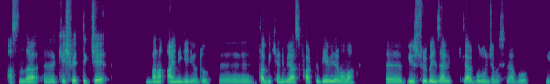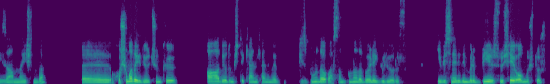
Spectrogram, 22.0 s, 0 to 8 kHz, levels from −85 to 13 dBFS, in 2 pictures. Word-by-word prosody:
Aslında, 150 +5 +2
eee, 115 -1 -3
keşfettikçe 135 +3 +2 0.9
bana 120 +5 +1
aynı 125 +2 +4
geliyordu. 105 - -3 0.2
Eee, 100 0 -5
tabii - - +3
ki - - -18
hani 105 0 -1
biraz 110 0 +4
farklı 110 -1 0
diyebilirim 110 +2 +4
ama, 155 +6 0 0.7
eee, 105 0 +1
bir 155 +1 +4
sürü 135 -4 +1
benzerlikler 125 -1 +2
bulunca 125 0 -2
mesela 100 -1 -8
bu 100 0 -5 0.3
mizah 105 0 -5
anlayışında, 100 0 -5 0.7
eee, 110 0 +2
hoşuma 145 +1 +2
da 145 - +10
gidiyordu. 120 -1 +2
Çünkü 125 0 0 0.6
a, 140 0 +2
diyordum 125 -2 0
işte - - -7
kendi 120 +1 -5
kendime 110 -3 -5 0.5
biz 115 -3 -17
buna 125 +1 -2
da 125 -1 +5
aslında 110 -3 -7
buna 120 +1 -2
da 120 -2 0
böyle 120 0 +1
gülüyoruz 100 -2 -4 0.7
gibisine 120 +1 -1
dediğim 120 +1 +1
böyle 115 -5 -1
bir 135 -1 +5
sürü 125 -1 -3
şey 125 0 +6
olmuştur. 125 +2 +1
115 Hz, 130 wpm, -22 LUFS, 105-130 Hz, 0.9 s, da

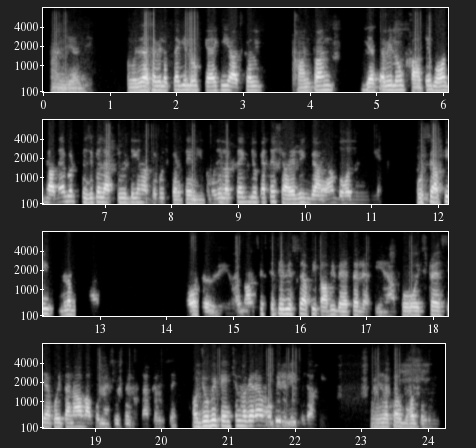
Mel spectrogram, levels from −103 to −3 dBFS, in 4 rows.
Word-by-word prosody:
हाँ 120 -1 -8
जी, 115 0 -6
हाँ 115 0 -6
जी। 110 0 -15 0.6
मुझे 125 +2 0
ऐसा 155 - +2
भी 150 - +3
लगता 145 +1 0
है 155 - +2
कि 165 - +1
लोग 160 0 +2
क्या 145 -1 +3
है 145 - +5
कि 160 +2 -2
आजकल 150 +2 +1 0.6
खान-पान, 145 +6 +1 0.5
जैसा 135 +2 +4
भी 155 +1 +3
लोग 160 0 +1
खाते 130 +4 +1
हैं 165 - 0
बहुत 145 +1 +5
ज़्यादा 140 -1 +3
है, 170 - +3
बट 185 0 -1
फ़िज़िकल 155 +2 +1
एक्टिविटी 150 -1 -3
के 155 - -3
नाम 145 -1 -4
पे - - -8
कुछ 155 -1 -11
करते 125 +2 -1
नहीं 125 -2 -4
है। 120 - -12
तो, - - -23
मुझे 155 - -4
लगता 150 +3 -1
है 165 - +1
कि 165 0 -9
जो 165 - -1
कहते 160 +3 -1
हैं 175 - -1
शारीरिक 140 +2 +3
व्यायाम 135 +1 +1
बहुत 125 0 -1
ज़रूरी 120 0 -34
है, - - -23 0.6
उससे - - +1
आपकी 175 -1 +2
मतलब 155 -2 -3
हेल्थ 135 -1 -16 1.4
बहुत - - +4
ज़रूरी - - -4
है - - -35
और - - -8
मानसिक 140 +5 -5
स्थिति 165 0 0
भी 170 0 +4
उससे 170 +1 -2
आपकी 170 - +2
काफ़ी 135 +3 +2
बेहतर 125 +2 +1
रहती 120 -1 -10
है। 115 0 -17
आपको 130 +2 -4 0.2
स्ट्रेस 135 0 -1
या 140 -1 +1
कोई 140 - +2
तनाव 135 0 +1
आपको 130 0 -4
महसूस 125 0 -11
नहीं 125 - -9
होता 115 0 -14
फिर - - -18
उससे - - -19 0.3
और 145 -1 +1
जो 165 - +6
भी - - +6
टेंशन 165 +1 -1
वगैरह 170 +1 +4
वो - - -2
भी 340 - +3
रिलीज़ 290 +1 -9
हो 395 - -21
जाती - - -11 0.5
है। 135 - -18
मुझे 135 +1 -7
लगता 135 +2 -2
है 140 - -1
वो 125 -2 -6
बहुत 130 0 0
सही 120 0 -11
है। 120 -1 -25
140 Hz, 230 wpm, -21 LUFS, 130-160 Hz, 1.4 s, जो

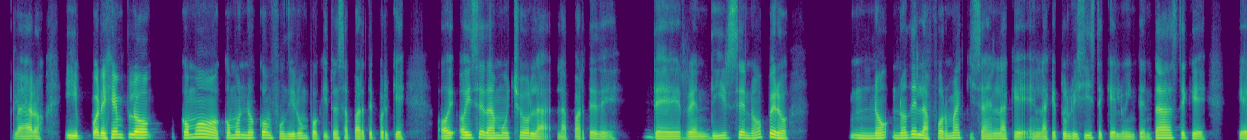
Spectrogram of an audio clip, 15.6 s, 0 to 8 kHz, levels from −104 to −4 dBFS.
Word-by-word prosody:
Claro 120 -1 -1 0.2
y, 135 -1 +2
por 135 +3 +1
ejemplo, 160 +1 +4 0.2
¿cómo 165 -3 +4
cómo 150 +2 +1
no 150 -1 0
confundir 140 -5 0
un 135 -1 -2
poquito 125 +1 -3
esa 130 0 -2
parte? 120 +1 -1
Porque 115 0 -4 0.4
hoy 140 +2 +2
hoy 155 -1 +4
se 165 +2 +1
da 145 -1 +4
mucho 145 0 0
la 120 -4 -1
la 110 -2 -5
parte 115 +2 -3
de 110 -2 -6 0.3
de 120 -11 0
rendirse, 130 +7 -1
¿no? 145 +5 -2
Pero 155 -9 +4 0.7
no 145 0 0
no 145 0 +1
de 175 +2 +2
la 145 -6 +4
forma 135 +3 0
quizá 120 -4 -5
en 130 +2 -1
la 125 - 0
que 110 -1 -3
en 110 -1 -4
la 110 - -2
que 115 +2 -5
tú 130 - -1
lo 125 0 -1
hiciste, 135 +2 -3
que 115 - -2
lo 115 0 -4
intentaste, 145 +7 0
que 120 -5 -2 0.4
que - - +1
135 Hz, 175 wpm, -21 LUFS, 120-150 Hz, 0.7 s, ejemplo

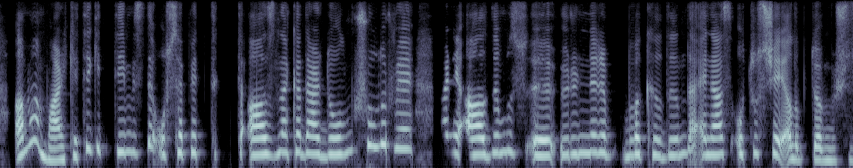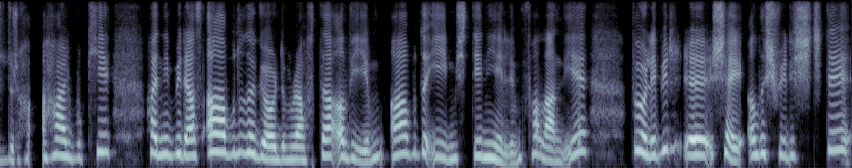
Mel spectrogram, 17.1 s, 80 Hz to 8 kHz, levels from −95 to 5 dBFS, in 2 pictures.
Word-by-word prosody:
ama 440 - +3
markete 190 - +1
gittiğimizde 290 -5 -5
o 245 - -4
sepet 275 +2 -3
tık 245 - -17 0.3
ağzına 250 +3 +3
kadar 265 -4 +1
dolmuş 255 - -2
olur 390 +1 +2
ve, 335 -1 -1 0.3
hani, 280 -2 -3
aldığımız, 275 +4 +2
eee, 235 0 +5
ürünlere 265 +1 -2
bakıldığında 240 +1 -2
en 245 - -2
az 245 +1 +2
30 260 0 -5
şey 255 - +2
alıp 180 0 -2
dönmüşüzdür. 170 -1 -3
Hâ 185 +2 -13 0.2
hâlbuki, 235 +5 -1 0.3
hani, 255 -3 0
biraz, 240 -2 +2
"A, 285 -3 +7
bunu 270 +1 -5
da 275 - +4
gördüm 185 -6 +2
rafta 185 +6 +1
alayım. 200 +1 -2
A, 255 +3 +2
bu 265 - -11
da - - 0
iyiymiş, 200 -2 -7
deneyelim." 200 - -1
falan 180 -9 -1
diye 285 +5 -3 0.4
böyle 260 -6 +2
bir, 330 +4 -4 0.2
ııı, 435 - -1
şey. - - +1
Alışverişte 250 +6 -3
245 Hz, 155 wpm, -22 LUFS, 220-275 Hz, 0.4 s, A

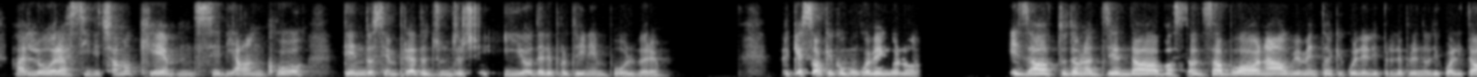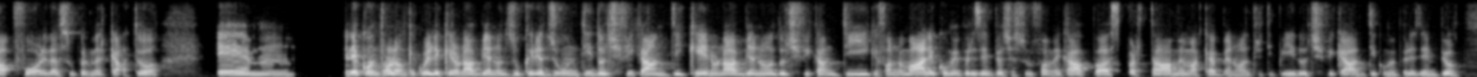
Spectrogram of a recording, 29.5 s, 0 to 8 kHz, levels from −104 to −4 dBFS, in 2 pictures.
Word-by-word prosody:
Allora 210 -5 +3
sì, 195 +4 -6
diciamo 255 +9 -3
che, 200 -5 +1
mhmm, 205 +1 -8
se 200 -1 -5
bianco 200 +3 -3 0.3
tendo 220 0 +2
sempre 220 -1 -3
ad 215 -2 +2
aggiungerci 200 - -4
io 205 0 -1
delle 195 -3 +1
proteine 180 -2 -7
in 170 +2 -9
polvere 180 0 -7 1.1
perché 210 0 +2
so 210 -1 +5
che 205 - 0
comunque 210 +2 +2
vengono 170 -3 0 0.9
esatto, 185 -2 +4
da 190 - +4
un'azienda 190 -2 +4
abbastanza 180 0 +1
buona, 185 -1 +5
ovviamente 170 0 -5
anche 175 +1 -7
quelle 170 -4 -3
lì 160 +1 -6
pre 150 - -12
le 165 - -6
prendo 165 0 -7
di 160 - -6
qualità 160 0 0
fuori - - -1
dal - - -4
supermercato, 170 +1 -4 0.5
ehm, 185 -6 +2 0.6
le 220 -1 +8
controllo 210 -4 +6
anche 205 -1 -1
quelle 175 -2 +3
che 185 -1 -1
non 155 - 0
abbiano 165 +1 +1
zuccheri 180 +1 -3
aggiunti, 210 +2 0
dolcificanti, 190 -2 +1
che 190 0 +2
non 180 -1 -3
abbiano 175 +1 +2
dolcificanti 180 0 -4
che 195 - -8
fanno 175 -3 -6
male, 170 0 +5
come 170 -2 -5
per 175 - -4
esempio 175 +1 -3
acesulfame 185 -1 -8
K, - - -15 0.3
aspartame, 175 +2 -1
ma 165 -3 -4
che - - -11
abbiano 95 - -7
altri 185 - -12
tipi 95 - -13
di 95 - -3
dolcificanti, - - -4
come 90 -1 -11
per - - -9
esempio 180 - -3
185 Hz, 145 wpm, -24 LUFS, 170-200 Hz, 1.1 s, le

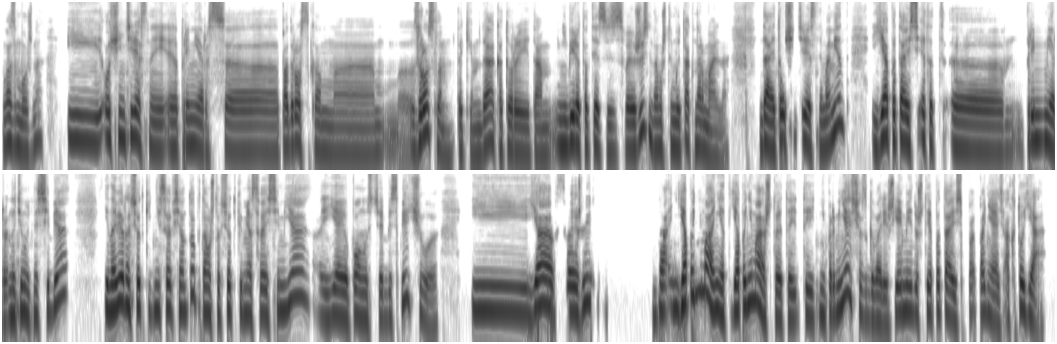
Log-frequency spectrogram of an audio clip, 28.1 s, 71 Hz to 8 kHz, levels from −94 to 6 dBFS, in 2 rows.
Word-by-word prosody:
Возможно. 145 0 -3 0.3
И 170 -2 0
очень 185 +1 0
интересный, 155 -7 0
э, 140 0 -2
пример 145 -4 -2
с, 105 - -5
э, 125 -1 -3
подростком, 140 -4 -2
э, - - -7 0.5
м, 125 +2 -11
взрослым 135 - +2
таким, 115 -2 -5 0.2
который 125 -3 0
там 115 +1 -6
не 145 -1 +1
берет 150 -2 +5
ответственность 125 -3 -1
за 110 - -4
свою 135 -1 +3
жизнь, 215 +6 -1
потому 140 -4 -1
что 130 - -9
ему 135 - +2
и - - -10
так 155 +1 -4
нормально. 115 -6 -4 0.4
Да, 150 0 +4
это 135 +6 +3
очень 170 +1 +1
интересный 150 -6 0
момент. 215 - 0 0.3
Я 175 +6 +5
пытаюсь 170 -4 +3
этот, 170 -6 -3
э, 130 -3 +1 0.3
пример 165 -5 +2
натянуть 155 0 0
на 155 - -2
себя 210 - -1 0.5
и, 185 - +5
наверное, 200 +3 +6
всё-таки 185 -2 0
не 175 0 -1
совсем 175 0 -1
то, 270 - -3
потому 170 -5 -1
что 160 +1 -6
всё-таки 170 +2 -3
у - - -4
меня 160 -1 -1
своя 160 0 -2
семья, 230 - -1
и 145 -1 -4
я 155 +2 0
ее 145 - +4
полностью 145 -1 -3
обеспечиваю, 145 - -6 0.4
и 180 - -1
я 175 +2 +3
в 160 - -9
своей 170 -1 +2
жизни 210 +6 +1 0.8
Да. 175 +3 0
Я 190 +2 +6
понимаю, 270 -6 +4
нет, 155 -4 +3
я 180 -1 +4
понимаю, 210 0 +4
что 145 +1 -2
это 140 0 0
ты 150 -3 -2
не 155 - -1
про 160 +2 -2
меня 215 +11 +2
сейчас 165 -8 -5
говоришь, 135 -4 -2
я 170 - +3
имею 175 0 +1
в - - -8
виду, 165 - -2
что - - -5
я 165 - +1
пытаюсь 160 -6 -1
па 165 - -8
понять, 145 -8 -4
а - - -6
кто 190 - +1
я, 150 -9 -1
155 Hz, 190 wpm, -23 LUFS, 135-175 Hz, 0.8 s, наверное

